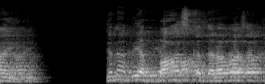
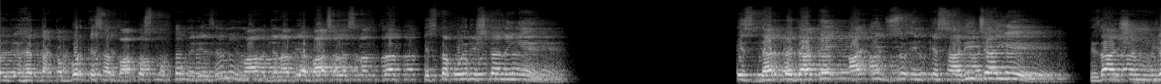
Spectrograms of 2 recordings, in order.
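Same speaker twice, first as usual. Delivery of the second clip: ordinary talk, nothing marked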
